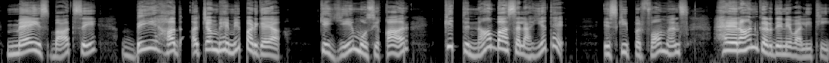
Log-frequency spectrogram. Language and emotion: Urdu, surprised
